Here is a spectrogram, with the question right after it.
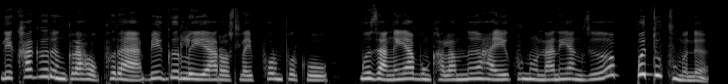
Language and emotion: Bodo, disgusted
